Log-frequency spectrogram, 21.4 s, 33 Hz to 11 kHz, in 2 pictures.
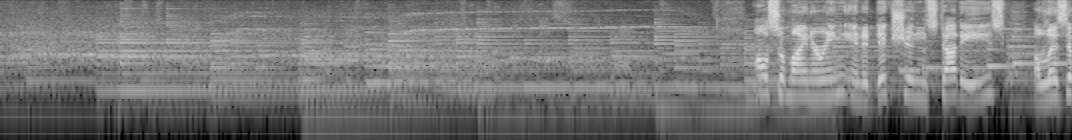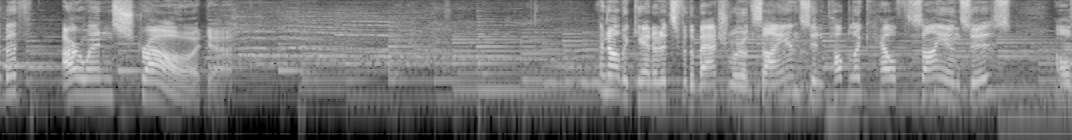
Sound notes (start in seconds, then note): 0.0 audience cheering; 0.2 instrumental music; 12.8 audience cheering; 13.1 instrumental music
